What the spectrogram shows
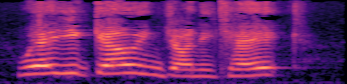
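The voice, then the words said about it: Sharp fox character voice. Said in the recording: “The fox called out in a sharp voice, but without getting up”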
